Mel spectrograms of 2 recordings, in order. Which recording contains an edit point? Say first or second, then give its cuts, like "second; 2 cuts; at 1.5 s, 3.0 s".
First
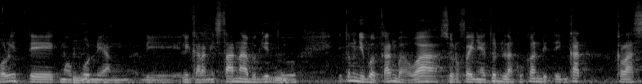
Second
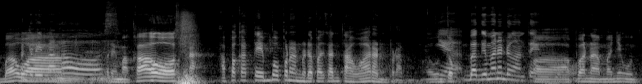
second; 1 cut; at 1.8 s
